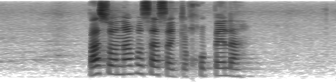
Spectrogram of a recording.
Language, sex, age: Northern Sotho, female, 29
